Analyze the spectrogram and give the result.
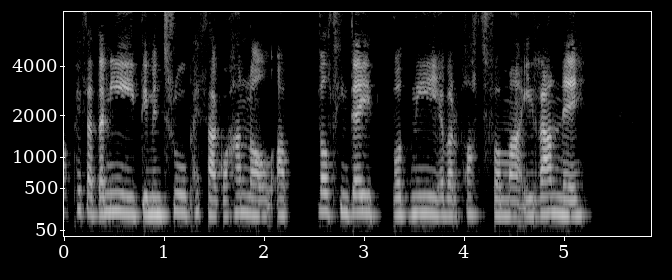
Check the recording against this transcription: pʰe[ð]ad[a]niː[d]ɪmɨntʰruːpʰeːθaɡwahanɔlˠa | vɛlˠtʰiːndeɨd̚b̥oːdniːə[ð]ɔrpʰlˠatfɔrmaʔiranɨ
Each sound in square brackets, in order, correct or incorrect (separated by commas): incorrect, correct, correct, incorrect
